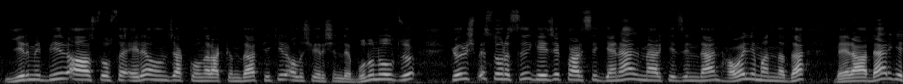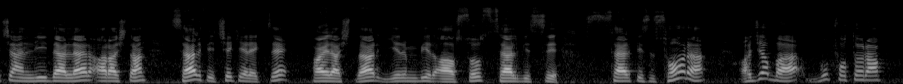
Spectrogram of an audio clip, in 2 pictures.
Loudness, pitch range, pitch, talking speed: -31 LUFS, 155-210 Hz, 180 Hz, 110 wpm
